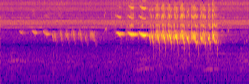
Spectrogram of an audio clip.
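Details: Lined seedeater singing a lot during an outing: a run of thin, high whistled notes, then a loud, rapid, buzzy trill of about a dozen pulses lasting over a second, over a steady faint high hum.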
